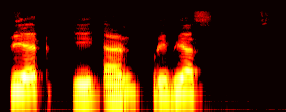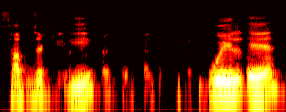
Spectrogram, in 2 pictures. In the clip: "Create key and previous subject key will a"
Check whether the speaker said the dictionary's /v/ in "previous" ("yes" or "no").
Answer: no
